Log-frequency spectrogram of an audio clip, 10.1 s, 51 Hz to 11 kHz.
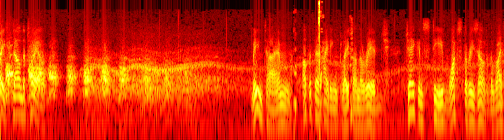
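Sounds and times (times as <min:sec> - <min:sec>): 
speech: 0:00.0 - 0:01.0, 0:05.0 - 0:10.0
massive dog barking at a snowy ravine: 0:00.0 - 0:03.0.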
